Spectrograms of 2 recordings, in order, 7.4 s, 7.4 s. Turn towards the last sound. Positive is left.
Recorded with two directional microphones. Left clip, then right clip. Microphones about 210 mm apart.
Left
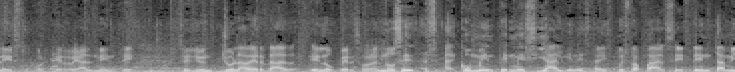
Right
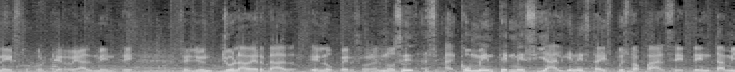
turn(degrees=10)  # may be behind; listen again after turning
